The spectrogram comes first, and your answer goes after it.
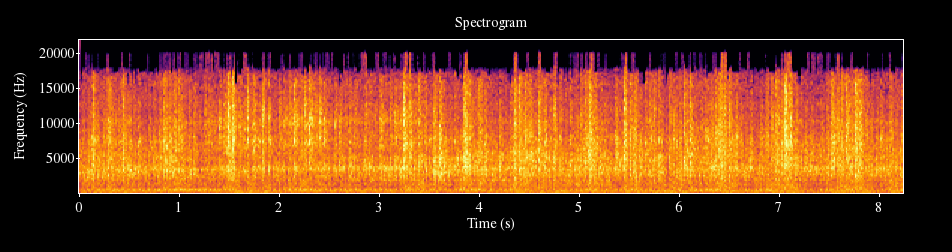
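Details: Pony (starting) motor of a Caterpillar Diesel 70 under restoration, rope-pull started: uneven, stumbling beat with dropped firings, one cylinder hitting intermittently despite a good blue spark; spark plug suspected, misfire from faulty magneto cap.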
